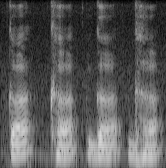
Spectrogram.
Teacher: तो हम कंठ से होने वाले उच्चारण को देखते हैं।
